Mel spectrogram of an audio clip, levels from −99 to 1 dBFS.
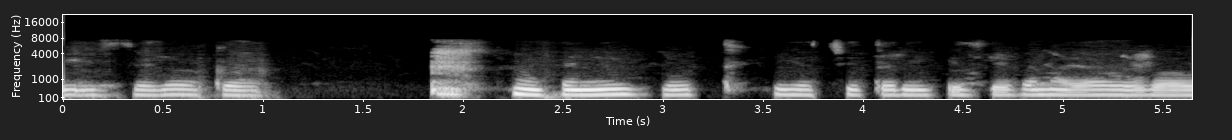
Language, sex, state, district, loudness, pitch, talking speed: Hindi, female, Bihar, Jahanabad, -16 LUFS, 200 Hz, 125 wpm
